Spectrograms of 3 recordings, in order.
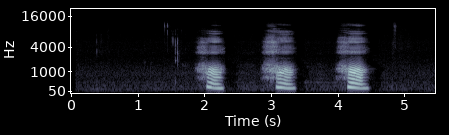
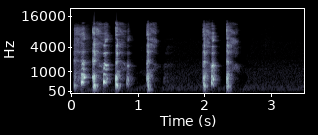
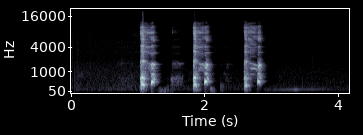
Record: {"exhalation_length": "5.5 s", "exhalation_amplitude": 23837, "exhalation_signal_mean_std_ratio": 0.29, "cough_length": "3.5 s", "cough_amplitude": 31284, "cough_signal_mean_std_ratio": 0.31, "three_cough_length": "4.2 s", "three_cough_amplitude": 32254, "three_cough_signal_mean_std_ratio": 0.25, "survey_phase": "beta (2021-08-13 to 2022-03-07)", "age": "45-64", "gender": "Female", "wearing_mask": "No", "symptom_cough_any": true, "symptom_runny_or_blocked_nose": true, "symptom_shortness_of_breath": true, "symptom_fatigue": true, "symptom_onset": "2 days", "smoker_status": "Never smoked", "respiratory_condition_asthma": false, "respiratory_condition_other": false, "recruitment_source": "Test and Trace", "submission_delay": "1 day", "covid_test_result": "Positive", "covid_test_method": "RT-qPCR", "covid_ct_value": 21.9, "covid_ct_gene": "N gene"}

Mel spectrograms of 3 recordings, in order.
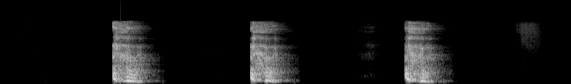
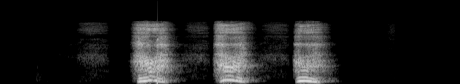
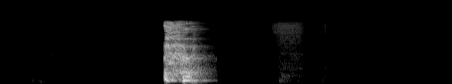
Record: {"three_cough_length": "5.7 s", "three_cough_amplitude": 32767, "three_cough_signal_mean_std_ratio": 0.31, "exhalation_length": "4.6 s", "exhalation_amplitude": 30813, "exhalation_signal_mean_std_ratio": 0.38, "cough_length": "4.5 s", "cough_amplitude": 29161, "cough_signal_mean_std_ratio": 0.22, "survey_phase": "beta (2021-08-13 to 2022-03-07)", "age": "65+", "gender": "Male", "wearing_mask": "No", "symptom_none": true, "smoker_status": "Ex-smoker", "respiratory_condition_asthma": false, "respiratory_condition_other": false, "recruitment_source": "REACT", "submission_delay": "2 days", "covid_test_result": "Negative", "covid_test_method": "RT-qPCR"}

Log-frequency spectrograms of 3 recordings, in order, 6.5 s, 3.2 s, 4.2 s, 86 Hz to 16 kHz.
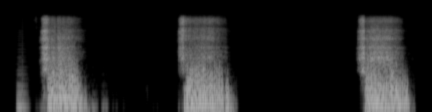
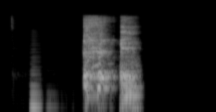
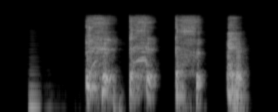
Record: {"exhalation_length": "6.5 s", "exhalation_amplitude": 5289, "exhalation_signal_mean_std_ratio": 0.51, "cough_length": "3.2 s", "cough_amplitude": 4553, "cough_signal_mean_std_ratio": 0.43, "three_cough_length": "4.2 s", "three_cough_amplitude": 4670, "three_cough_signal_mean_std_ratio": 0.52, "survey_phase": "beta (2021-08-13 to 2022-03-07)", "age": "18-44", "gender": "Male", "wearing_mask": "No", "symptom_cough_any": true, "symptom_runny_or_blocked_nose": true, "symptom_shortness_of_breath": true, "symptom_sore_throat": true, "symptom_fatigue": true, "symptom_headache": true, "symptom_onset": "3 days", "smoker_status": "Never smoked", "respiratory_condition_asthma": false, "respiratory_condition_other": false, "recruitment_source": "Test and Trace", "submission_delay": "1 day", "covid_test_result": "Negative", "covid_test_method": "RT-qPCR"}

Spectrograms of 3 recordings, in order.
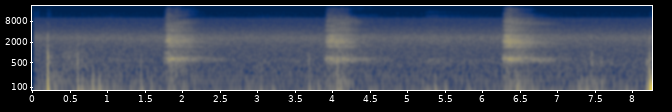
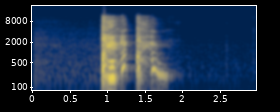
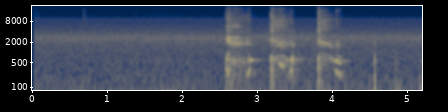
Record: {"exhalation_length": "8.3 s", "exhalation_amplitude": 15671, "exhalation_signal_mean_std_ratio": 0.26, "cough_length": "3.0 s", "cough_amplitude": 32768, "cough_signal_mean_std_ratio": 0.3, "three_cough_length": "5.2 s", "three_cough_amplitude": 3559, "three_cough_signal_mean_std_ratio": 0.53, "survey_phase": "beta (2021-08-13 to 2022-03-07)", "age": "18-44", "gender": "Female", "wearing_mask": "No", "symptom_none": true, "smoker_status": "Ex-smoker", "respiratory_condition_asthma": false, "respiratory_condition_other": false, "recruitment_source": "REACT", "submission_delay": "9 days", "covid_test_result": "Negative", "covid_test_method": "RT-qPCR"}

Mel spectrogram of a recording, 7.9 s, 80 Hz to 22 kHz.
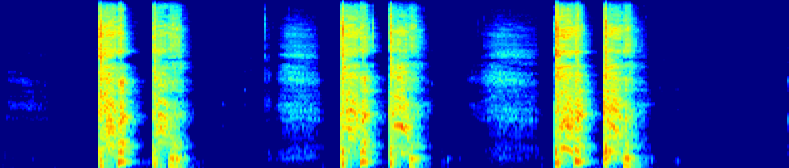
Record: {"three_cough_length": "7.9 s", "three_cough_amplitude": 32767, "three_cough_signal_mean_std_ratio": 0.36, "survey_phase": "beta (2021-08-13 to 2022-03-07)", "age": "65+", "gender": "Male", "wearing_mask": "No", "symptom_none": true, "smoker_status": "Never smoked", "respiratory_condition_asthma": false, "respiratory_condition_other": false, "recruitment_source": "REACT", "submission_delay": "1 day", "covid_test_result": "Negative", "covid_test_method": "RT-qPCR", "influenza_a_test_result": "Unknown/Void", "influenza_b_test_result": "Unknown/Void"}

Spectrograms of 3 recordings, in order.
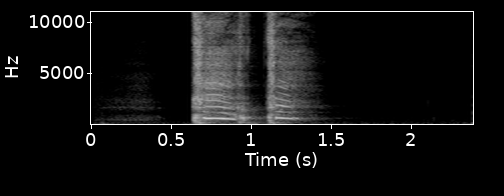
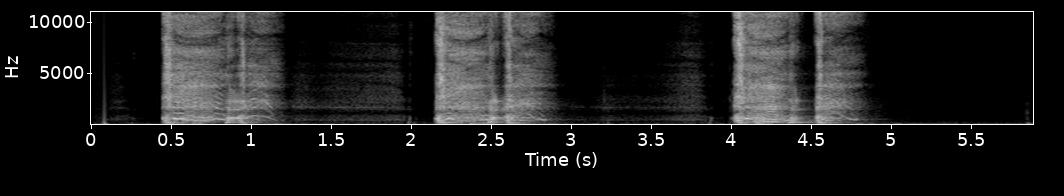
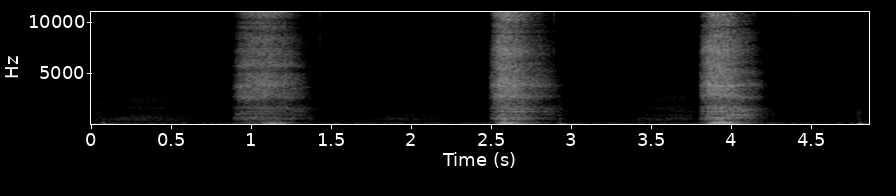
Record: {"cough_length": "2.4 s", "cough_amplitude": 9925, "cough_signal_mean_std_ratio": 0.39, "three_cough_length": "5.9 s", "three_cough_amplitude": 23561, "three_cough_signal_mean_std_ratio": 0.44, "exhalation_length": "4.9 s", "exhalation_amplitude": 3572, "exhalation_signal_mean_std_ratio": 0.33, "survey_phase": "beta (2021-08-13 to 2022-03-07)", "age": "45-64", "gender": "Male", "wearing_mask": "No", "symptom_cough_any": true, "symptom_runny_or_blocked_nose": true, "symptom_shortness_of_breath": true, "symptom_sore_throat": true, "symptom_diarrhoea": true, "symptom_fatigue": true, "symptom_onset": "5 days", "smoker_status": "Never smoked", "respiratory_condition_asthma": false, "respiratory_condition_other": false, "recruitment_source": "Test and Trace", "submission_delay": "2 days", "covid_test_result": "Positive", "covid_test_method": "ePCR"}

